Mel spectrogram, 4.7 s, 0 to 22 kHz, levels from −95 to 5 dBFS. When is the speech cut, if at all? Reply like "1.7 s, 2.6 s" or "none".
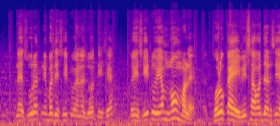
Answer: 3.4 s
